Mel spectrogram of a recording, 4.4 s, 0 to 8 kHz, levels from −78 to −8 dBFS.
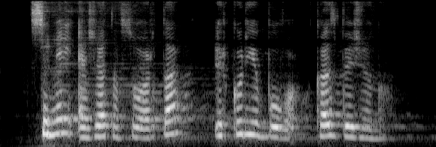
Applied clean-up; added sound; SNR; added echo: neural separator model SepFormer DNS4.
